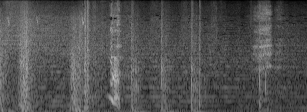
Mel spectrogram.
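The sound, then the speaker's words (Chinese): Dull thuds of a fist striking an open palm in a fight, sounding as a series of heavy, irregularly spaced impacts, some with a short ringing tail. “戴沐白右拳自下而上迎上了对方手掌，砰的一声闷响”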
